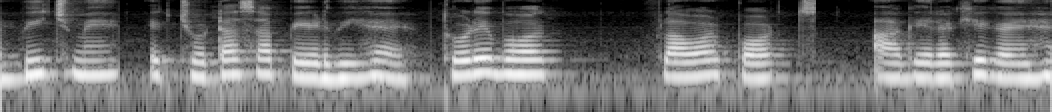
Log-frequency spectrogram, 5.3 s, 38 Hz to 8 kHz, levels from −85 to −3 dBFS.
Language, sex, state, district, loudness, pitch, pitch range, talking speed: Hindi, female, Assam, Sonitpur, -14 LUFS, 215 Hz, 195-230 Hz, 180 wpm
